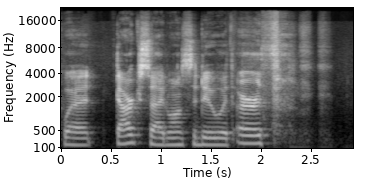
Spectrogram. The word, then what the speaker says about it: Darkseid: who's a servant of darkseid darkseid which is spelled s-e-i-d yeah it's not the dark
